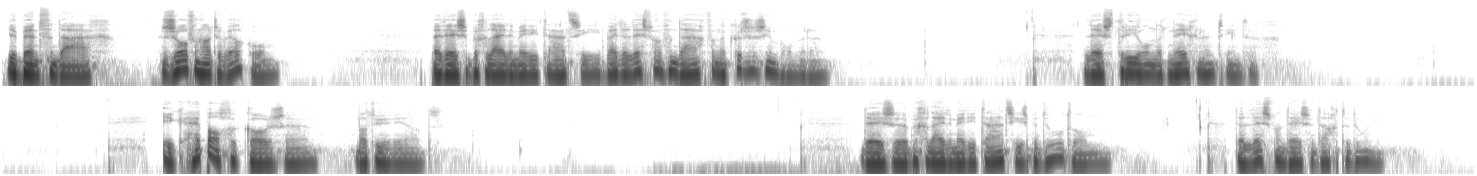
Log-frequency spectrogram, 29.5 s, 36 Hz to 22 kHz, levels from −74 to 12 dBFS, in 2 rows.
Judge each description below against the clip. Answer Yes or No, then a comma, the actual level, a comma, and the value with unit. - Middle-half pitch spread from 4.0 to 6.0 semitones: No, average, 2.8 semitones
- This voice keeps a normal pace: No, slow, 90 wpm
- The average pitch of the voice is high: No, very low, 90 Hz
